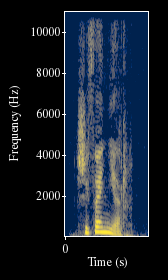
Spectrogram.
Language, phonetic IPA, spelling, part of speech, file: Russian, [ʂɨfɐˈnʲjer], шифоньер, noun, Ru-шифоньер.ogg
- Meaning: wardrobe, chiffonier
